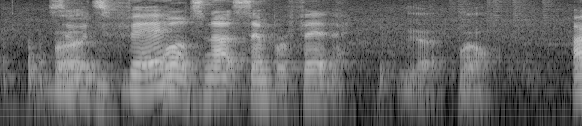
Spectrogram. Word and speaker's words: Fi: Always Fi like high.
